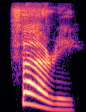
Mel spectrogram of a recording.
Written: furry

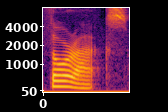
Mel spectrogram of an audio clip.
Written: thorax

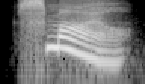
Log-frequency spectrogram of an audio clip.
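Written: smile

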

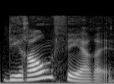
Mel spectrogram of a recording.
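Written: space shuttle

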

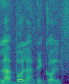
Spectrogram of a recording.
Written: golfball

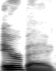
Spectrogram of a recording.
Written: airbag

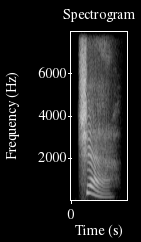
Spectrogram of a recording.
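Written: chair

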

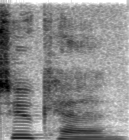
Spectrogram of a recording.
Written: toucan

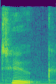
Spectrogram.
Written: toque

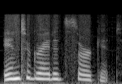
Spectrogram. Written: integrated circuit

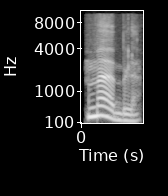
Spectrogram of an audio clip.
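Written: furniture

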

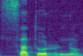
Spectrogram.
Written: Saturn

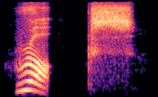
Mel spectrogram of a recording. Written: rocks

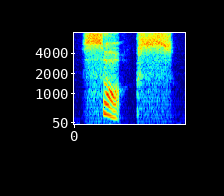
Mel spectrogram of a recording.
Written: socks

